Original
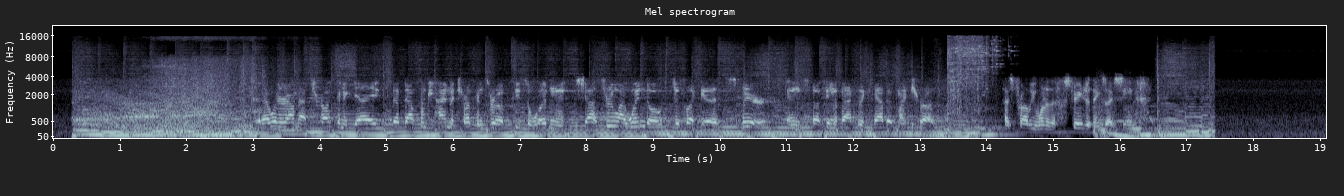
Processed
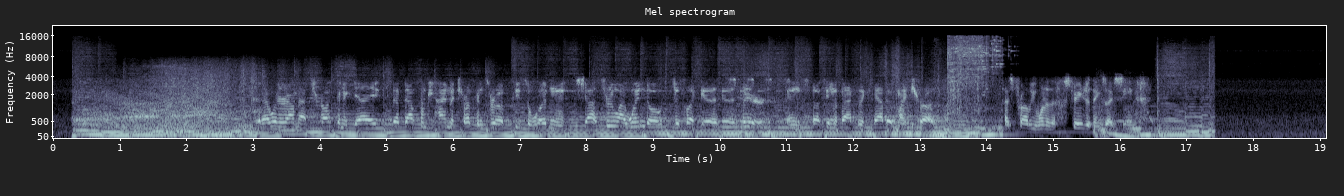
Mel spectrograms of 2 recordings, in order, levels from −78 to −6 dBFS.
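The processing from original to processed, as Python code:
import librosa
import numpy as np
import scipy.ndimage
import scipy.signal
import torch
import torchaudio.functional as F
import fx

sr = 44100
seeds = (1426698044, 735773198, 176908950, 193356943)

y = fx.lowpass(x, sr, hz=5700.0, slope=24, at=(0.95, 6.88))
y = fx.echo_throw(y, sr, start_s=9.76, length_s=0.48, ms=270, feedback_pct=60, wet_db=-3.0)
y = fx.env_flatten(y, sr, amount_pct=70, at=(12.47, 14.24), fade=0.02)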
